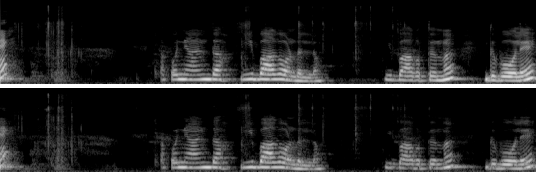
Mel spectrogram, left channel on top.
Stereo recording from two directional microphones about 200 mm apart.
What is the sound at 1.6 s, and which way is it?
Speech, 30° left (ahead or behind).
